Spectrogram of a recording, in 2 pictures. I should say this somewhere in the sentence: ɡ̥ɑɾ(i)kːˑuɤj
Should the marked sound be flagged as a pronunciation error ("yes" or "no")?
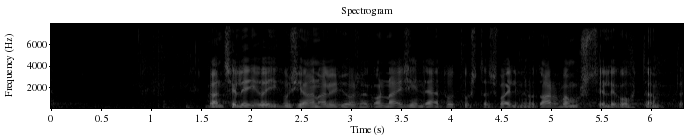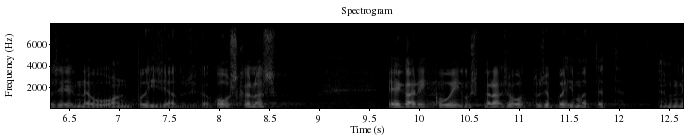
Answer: no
